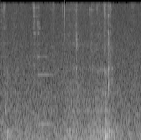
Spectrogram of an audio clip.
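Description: Faint, irregular clicks and ticks from a Simpson planetary gear set turned by hand, its gears meshing as it drives the output shaft in reverse.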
